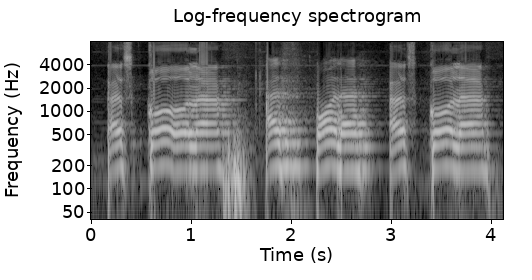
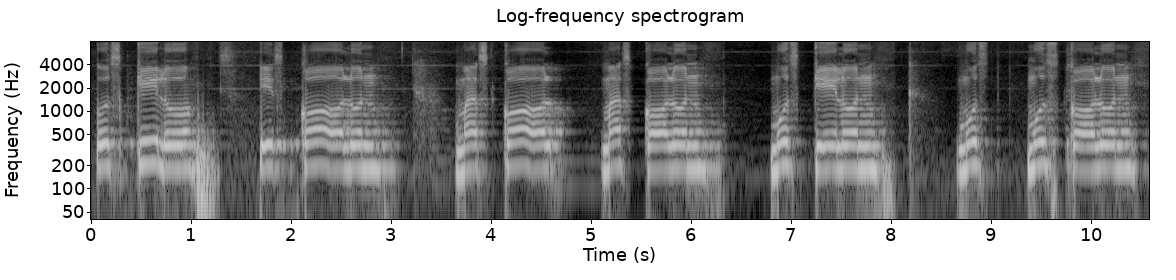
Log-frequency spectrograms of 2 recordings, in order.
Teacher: jadi hati-hati ya ketika ada sa bersukun. Jangan sampai berubah menjadi sin.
